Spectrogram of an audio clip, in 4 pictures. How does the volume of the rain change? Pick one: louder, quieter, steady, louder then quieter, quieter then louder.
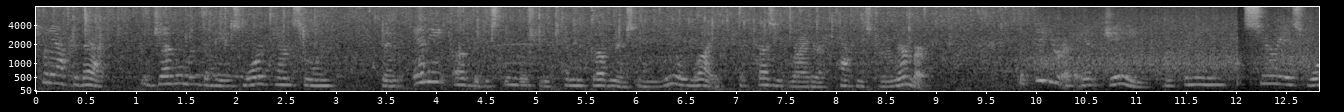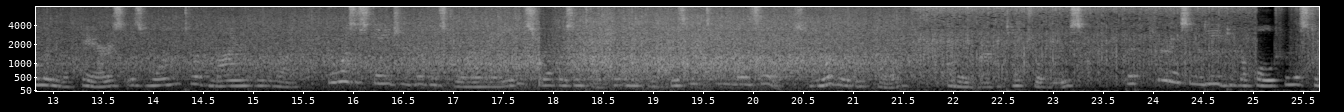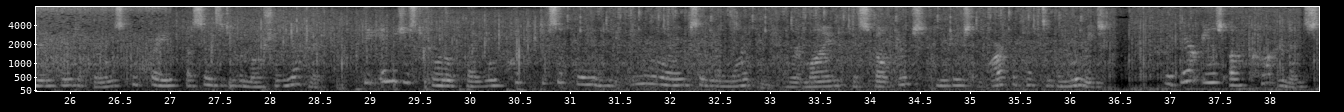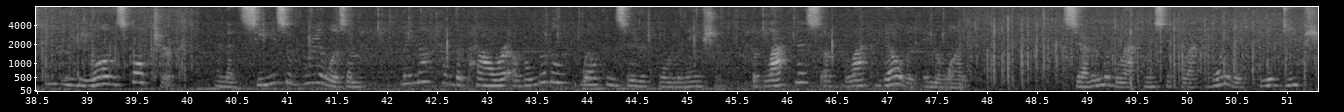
louder then quieter.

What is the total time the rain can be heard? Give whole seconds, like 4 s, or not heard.
51 s.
